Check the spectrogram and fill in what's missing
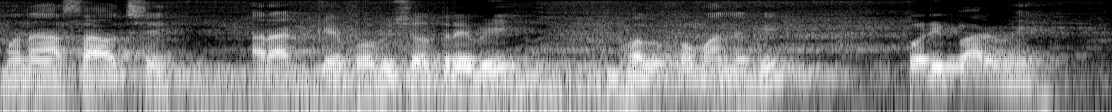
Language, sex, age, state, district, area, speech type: Odia, male, 30-45, Odisha, Kalahandi, rural, spontaneous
